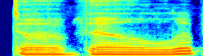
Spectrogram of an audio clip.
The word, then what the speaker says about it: develop: Condition stress on the second syllable. Condition. Develop.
